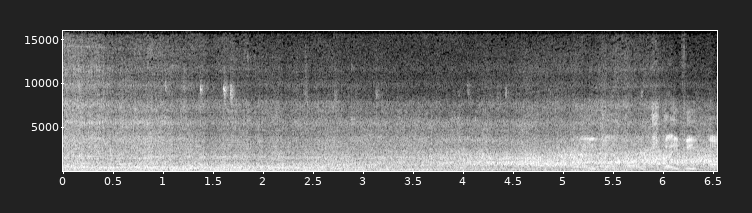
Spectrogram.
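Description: A Eurofighter Typhoon FGR4 jet engine spools up at RAF Coningsby, a dense, loud, continuous roar that holds throughout and grows slightly brighter toward the end.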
